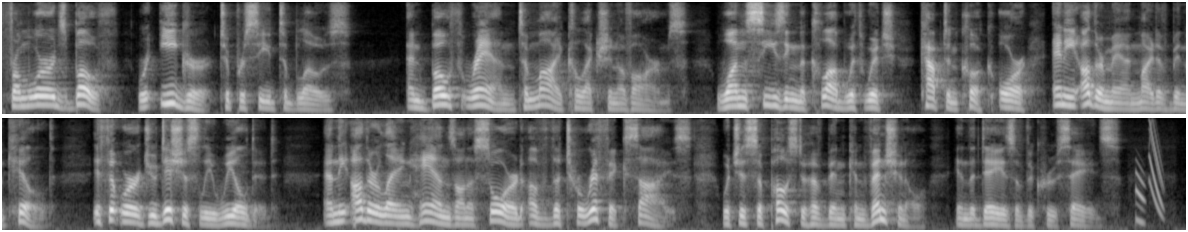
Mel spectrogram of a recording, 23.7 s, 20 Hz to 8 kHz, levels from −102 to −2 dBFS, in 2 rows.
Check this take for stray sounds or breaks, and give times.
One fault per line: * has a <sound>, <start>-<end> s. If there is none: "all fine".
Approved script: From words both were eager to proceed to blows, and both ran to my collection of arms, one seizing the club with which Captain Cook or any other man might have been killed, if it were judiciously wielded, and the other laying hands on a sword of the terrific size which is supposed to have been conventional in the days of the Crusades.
* has a chirp, 23.2-23.5 s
